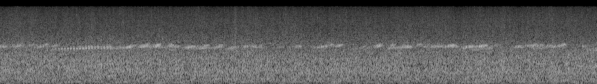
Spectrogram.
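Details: Frog chorus by a forest river in a pristine, mossy woodland. A continuous high rattling trill pulses throughout, rising slightly in bursts, over loud, even rushing water.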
